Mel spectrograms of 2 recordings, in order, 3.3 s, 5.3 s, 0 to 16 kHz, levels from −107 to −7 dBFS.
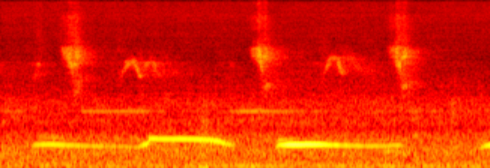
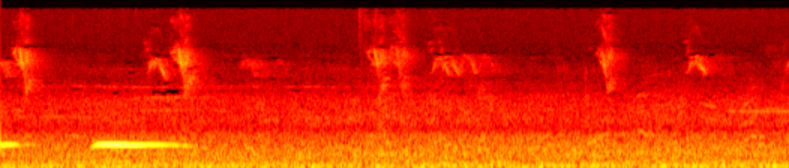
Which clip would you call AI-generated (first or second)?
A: first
